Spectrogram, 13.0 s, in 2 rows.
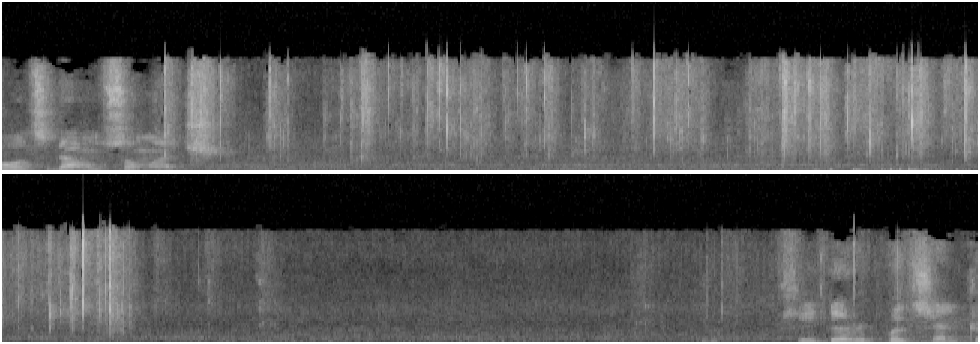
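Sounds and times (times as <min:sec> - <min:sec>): plastic wrapper crinkling: 0:01.0 - 0:08.3.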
